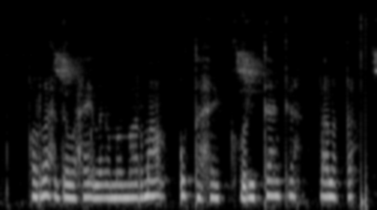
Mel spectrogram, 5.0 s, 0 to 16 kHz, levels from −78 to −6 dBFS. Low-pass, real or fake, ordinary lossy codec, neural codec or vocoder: 14.4 kHz; real; AAC, 48 kbps; none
